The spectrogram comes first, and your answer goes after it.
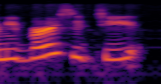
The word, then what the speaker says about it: university: or a university you university starts with letter u with a vowel but this sound is like you you write like a letter y not exactly as a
